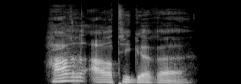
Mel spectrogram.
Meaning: inflection of haarartig: 1. strong/mixed nominative/accusative feminine singular comparative degree 2. strong nominative/accusative plural comparative degree
- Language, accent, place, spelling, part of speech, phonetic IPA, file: German, Germany, Berlin, haarartigere, adjective, [ˈhaːɐ̯ˌʔaːɐ̯tɪɡəʁə], De-haarartigere.ogg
